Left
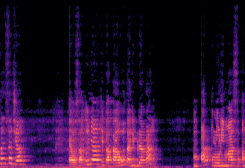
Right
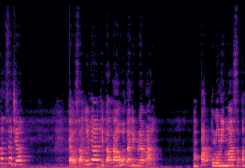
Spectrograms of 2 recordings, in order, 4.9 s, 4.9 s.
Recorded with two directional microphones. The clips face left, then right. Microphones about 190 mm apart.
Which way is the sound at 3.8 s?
55° right (ahead or behind).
